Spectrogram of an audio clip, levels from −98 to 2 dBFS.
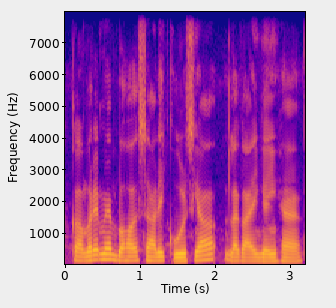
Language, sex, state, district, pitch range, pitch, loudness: Hindi, male, Jharkhand, Garhwa, 120-140 Hz, 130 Hz, -17 LUFS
